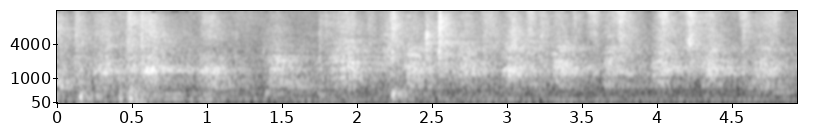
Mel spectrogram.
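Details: A 9-month-old bulldog playing basketball, breathing in quick, breathy pants and snuffles, with a couple of short, low grunting yelps early on over steady indoor background noise.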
